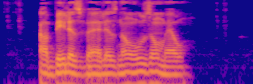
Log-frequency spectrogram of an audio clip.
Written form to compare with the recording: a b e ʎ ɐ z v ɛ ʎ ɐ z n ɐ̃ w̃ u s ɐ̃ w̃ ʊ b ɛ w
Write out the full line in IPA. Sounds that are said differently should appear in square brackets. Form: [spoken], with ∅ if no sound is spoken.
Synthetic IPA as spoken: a b e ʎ ɐ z v ɛ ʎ ɐ z n ɐ̃ w̃ u [z] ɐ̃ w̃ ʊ [m] ɛ w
